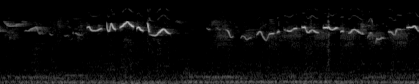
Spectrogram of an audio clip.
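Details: Sunda warbler in blereng gacor song, 'pre pare', a lure to make birds sing: a rapid chain of sharp, very high zigzag notes, repeated in two rushing phrases.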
